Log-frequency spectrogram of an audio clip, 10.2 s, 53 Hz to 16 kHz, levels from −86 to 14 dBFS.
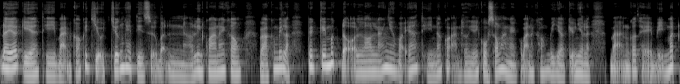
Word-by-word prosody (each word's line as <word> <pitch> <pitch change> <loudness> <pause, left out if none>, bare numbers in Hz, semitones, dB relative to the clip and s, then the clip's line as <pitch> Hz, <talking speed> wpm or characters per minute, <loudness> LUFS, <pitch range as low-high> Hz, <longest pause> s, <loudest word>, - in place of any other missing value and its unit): đây 155 -2 +8
á 170 - +8
kìa 110 -2 +4
thì 110 -4 -2
bạn 105 +1 -2
có 115 - -3
cái 180 +7 -1
triệu - - +1
chứng 135 +5 +4
hay 165 -2 +3
tiền 110 -5 -1
sử - - -3
bệnh 105 -2 -5
nào 95 - -5
nó 100 - -5
liên 130 0 +2
quan 120 -2 0
hay 130 +1 +2
không? 115 -3 0 0.3
Và 95 -2 +1
không 155 +10 0
biết 160 - +5
là 145 - +1 0.3
với 180 - +5
cái 185 -1 +6
mức 205 +2 +8
độ - - +1
lo 125 +1 0
lắng 130 +4 +1
như 155 -3 +4
vậy 125 - -4
á 150 +4 +1
thì 100 - -8
nó 120 +5 -3
có - - -3
ảnh 110 - -10
hưởng 110 +1 -4
gì 110 - -3
đến 120 - -2
cuộc 115 -4 0
sống 125 - +1
hằng 140 -5 +1
ngày 100 -3 -2
của - - -9
bạn - - -3
hay 115 - -3
không? 120 +2 -5
Bây 110 - -2
giờ, 100 -4 -2
kiểu - - -2
như 120 -1 +2
là, 105 -2 -2 0.3
bạn - - -2
có - - 0
thể - - -5
bị - - -3
mất 170 +6 +2
125 Hz, 335 wpm, -24 LUFS, 110-150 Hz, 0.3 s, đây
